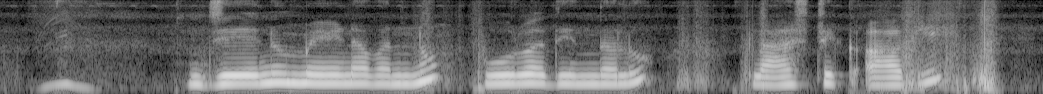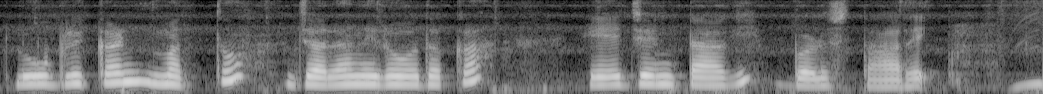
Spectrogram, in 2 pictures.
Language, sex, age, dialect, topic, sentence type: Kannada, female, 25-30, Mysore Kannada, agriculture, statement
